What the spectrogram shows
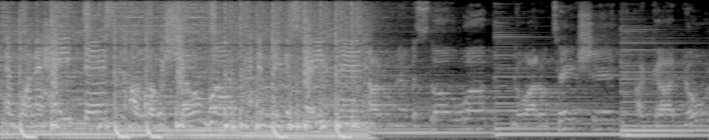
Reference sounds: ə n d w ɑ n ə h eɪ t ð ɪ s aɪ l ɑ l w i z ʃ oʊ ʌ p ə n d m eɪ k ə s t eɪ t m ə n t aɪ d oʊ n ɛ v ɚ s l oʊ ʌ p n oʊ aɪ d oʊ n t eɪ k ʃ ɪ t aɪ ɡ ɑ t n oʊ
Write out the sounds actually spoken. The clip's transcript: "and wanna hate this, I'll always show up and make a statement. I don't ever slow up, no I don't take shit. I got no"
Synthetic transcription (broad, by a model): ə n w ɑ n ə h eɪ t ð ɪ s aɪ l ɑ w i ʃ oʊ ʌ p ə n m eɪ k ə s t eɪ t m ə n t aɪ d oʊ n ɛ v ɚ s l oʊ ʌ p n oʊ aɪ d oʊ n t eɪ k ʃ ɪ t aɪ ɡ ɑ t n oʊ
